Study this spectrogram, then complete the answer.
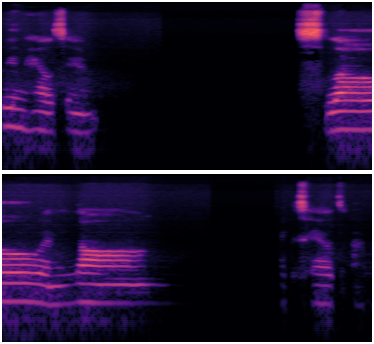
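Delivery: unhurried meditation guide with long pauses; calm, spacious breathing-and-body-awareness guidance; guided meditation. Acted. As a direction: lead listeners gently into relaxation, pausing between phrases.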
